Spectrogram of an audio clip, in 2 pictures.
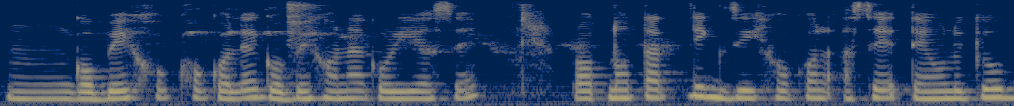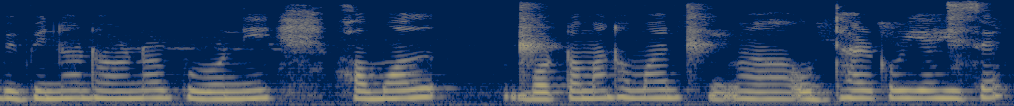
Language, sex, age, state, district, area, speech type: Assamese, female, 18-30, Assam, Lakhimpur, rural, spontaneous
